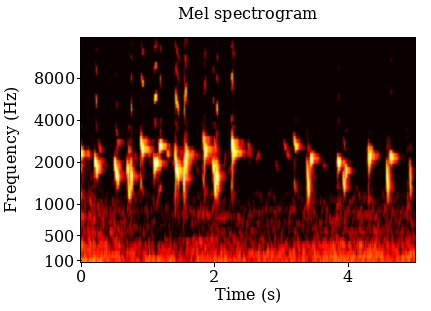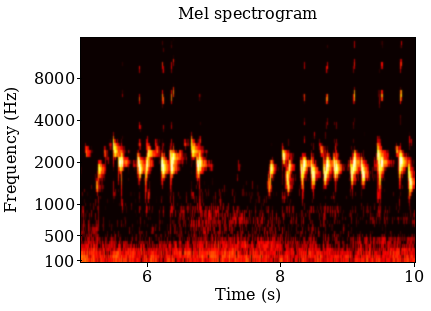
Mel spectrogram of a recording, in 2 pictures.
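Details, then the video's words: Extended 'ngeropel' song of the yellow-vented bulbul (terucuk): continuous, fast, bubbling liquid phrases with rich chattering notes, one short pause midway, then renewed energetic singing. "Terucuk full suara ngeropel"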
